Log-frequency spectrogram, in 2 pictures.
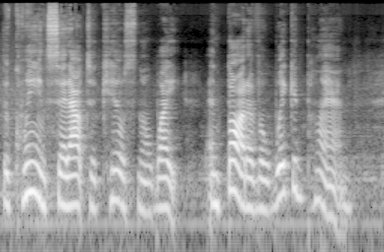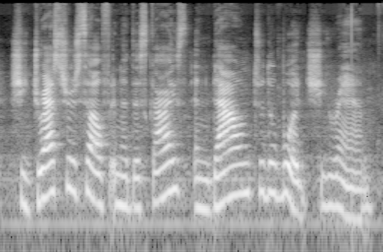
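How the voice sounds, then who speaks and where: A woman's voice: fairly low pitch, expressive, takes it slowly, a bit bright. A woman reading a story aloud to children, addressing her young listeners directly like a teacher.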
